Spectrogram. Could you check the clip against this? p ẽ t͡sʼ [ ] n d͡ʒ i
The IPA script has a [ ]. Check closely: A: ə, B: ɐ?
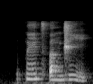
B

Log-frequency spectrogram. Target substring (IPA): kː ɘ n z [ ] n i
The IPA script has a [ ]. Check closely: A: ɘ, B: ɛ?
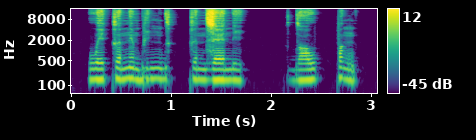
B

